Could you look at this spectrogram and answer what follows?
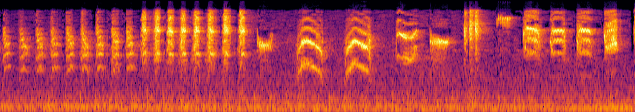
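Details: Long-tailed shrike song made as a master track for tutoring caged songbirds: a fast rattling train of clicks, then looping arched whistles and scratchy mimic-like phrases, varied and rapid.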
